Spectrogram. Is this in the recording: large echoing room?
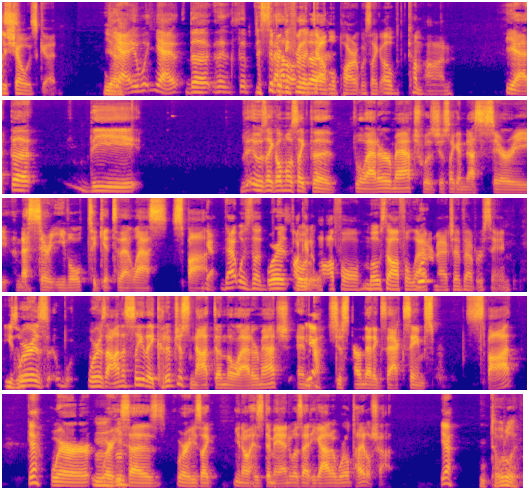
no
